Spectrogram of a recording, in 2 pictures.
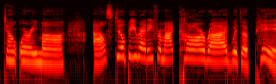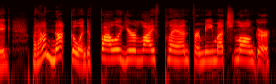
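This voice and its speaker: Lady voicing a snappy teen girl, raised pitch, sassy and bored, crisp dry sound. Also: measured pace, sharp tone, dry recording. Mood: taunting. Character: defiant teenage girl, sassy and dismissive.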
